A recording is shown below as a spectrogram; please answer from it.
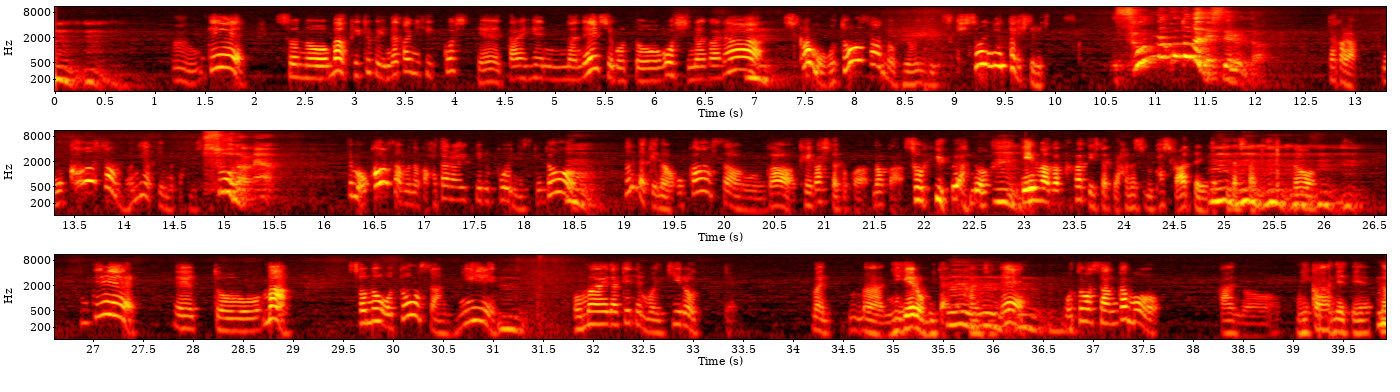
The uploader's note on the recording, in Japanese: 今回はリモートでの収録となっているため、聴きにくい箇所があるかもしれませんが、ご了承いただければ幸いです。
